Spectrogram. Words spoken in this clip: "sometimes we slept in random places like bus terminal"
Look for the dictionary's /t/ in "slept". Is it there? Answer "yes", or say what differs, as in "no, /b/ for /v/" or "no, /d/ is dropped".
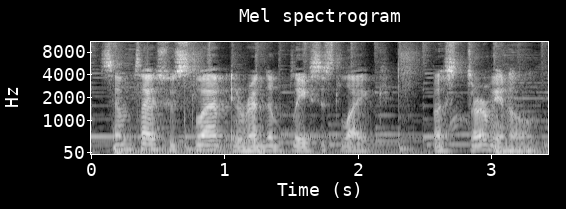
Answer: no, /t/ is dropped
